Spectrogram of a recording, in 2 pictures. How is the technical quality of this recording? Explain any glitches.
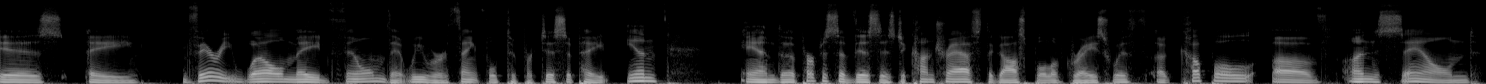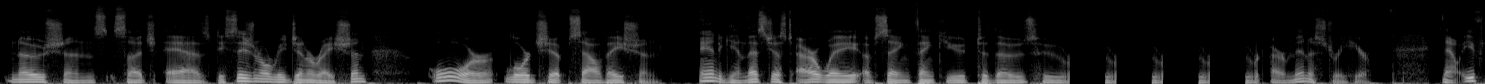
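There is one glitch, a stutter with silent gaps from 25.55 to 27.42 s: a 103 ms fragment repeats four times, separated by 365 ms of dead silence, a 467 ms cycle. The stream likely stalled, replaying its last buffer at each retry, so the intended audio there is lost.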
